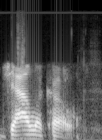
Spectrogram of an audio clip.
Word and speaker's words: Jaleco: I've been saying Jaleco forever, but I was corrected once that it's Jaleco. How do you say it? – Well, I spent my life mispronouncing names, so I'm not going to ding you too bad. We pronounce it Jaleco.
